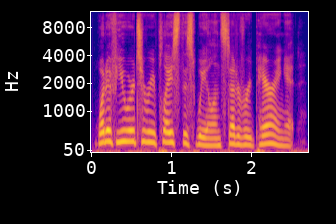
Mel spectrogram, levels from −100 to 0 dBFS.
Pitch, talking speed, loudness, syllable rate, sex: 210 Hz, 265 wpm, -17 LUFS, 7.3 syllables/s, female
